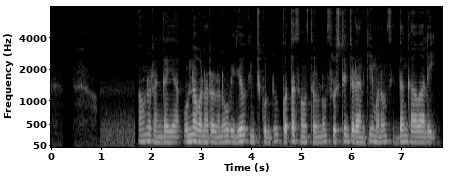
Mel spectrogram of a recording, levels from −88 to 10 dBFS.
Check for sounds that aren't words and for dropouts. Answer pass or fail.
pass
